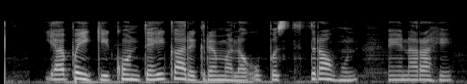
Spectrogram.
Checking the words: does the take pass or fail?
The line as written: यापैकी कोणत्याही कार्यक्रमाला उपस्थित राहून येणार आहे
pass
